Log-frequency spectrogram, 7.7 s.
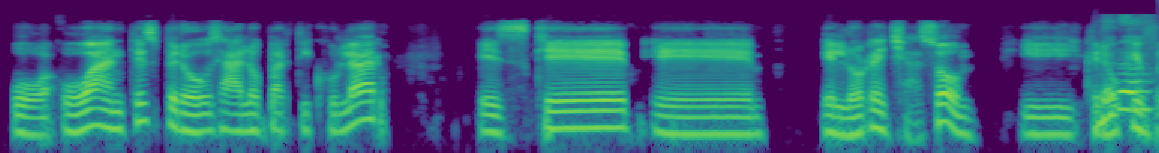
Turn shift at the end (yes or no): no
